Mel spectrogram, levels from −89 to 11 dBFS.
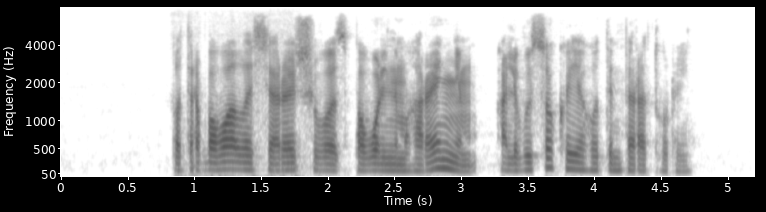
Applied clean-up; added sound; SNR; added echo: neural separator model SepFormer DNS4.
